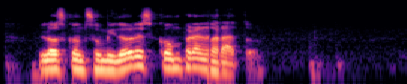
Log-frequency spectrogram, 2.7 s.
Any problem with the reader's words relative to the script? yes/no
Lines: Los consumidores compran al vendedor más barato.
yes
